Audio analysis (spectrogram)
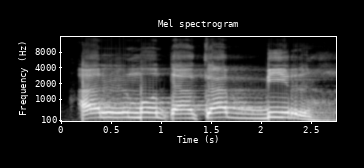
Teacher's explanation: Mutakabbir, birnya ini adalah pendek ya, sukun ro, dipendekkan baknya dan ditipiskan atau tarkik. Ini adalah ro yang tarkik, tipis, disebabkan karena sebelumnya ada harokat kasroh.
